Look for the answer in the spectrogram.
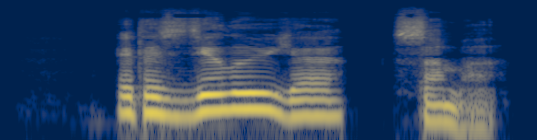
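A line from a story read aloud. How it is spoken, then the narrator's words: Gloomy reply, woman. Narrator (Russian): ответила я мрачно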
